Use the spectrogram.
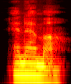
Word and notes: enamour: Australian English

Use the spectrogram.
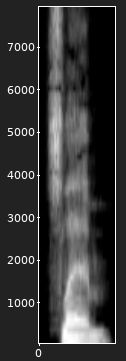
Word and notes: slam: Australian English

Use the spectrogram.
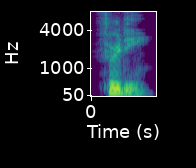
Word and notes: foodie: Australian English

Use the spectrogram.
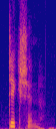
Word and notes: diction: American English

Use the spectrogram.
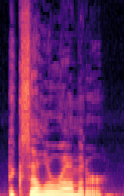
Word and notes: accelerometer: American English

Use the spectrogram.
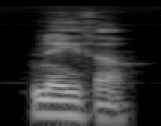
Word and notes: neither: Australian English

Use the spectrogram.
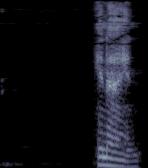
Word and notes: inane: Australian English

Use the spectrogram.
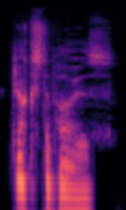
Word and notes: juxtapose: Australian English

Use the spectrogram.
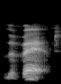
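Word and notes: levant: Canadian

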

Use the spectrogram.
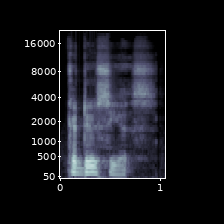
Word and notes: caduceus: American English

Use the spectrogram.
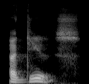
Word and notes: adduce: American English

